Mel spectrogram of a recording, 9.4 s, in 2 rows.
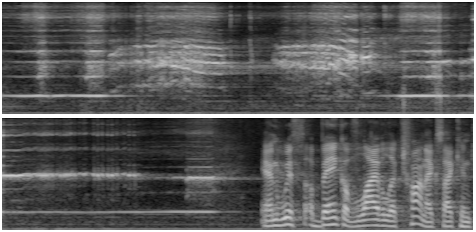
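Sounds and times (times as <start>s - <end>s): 
violin bow played on invented instrument: 0.0s - 7.2s
speech: 7.3s - 9.4s.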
